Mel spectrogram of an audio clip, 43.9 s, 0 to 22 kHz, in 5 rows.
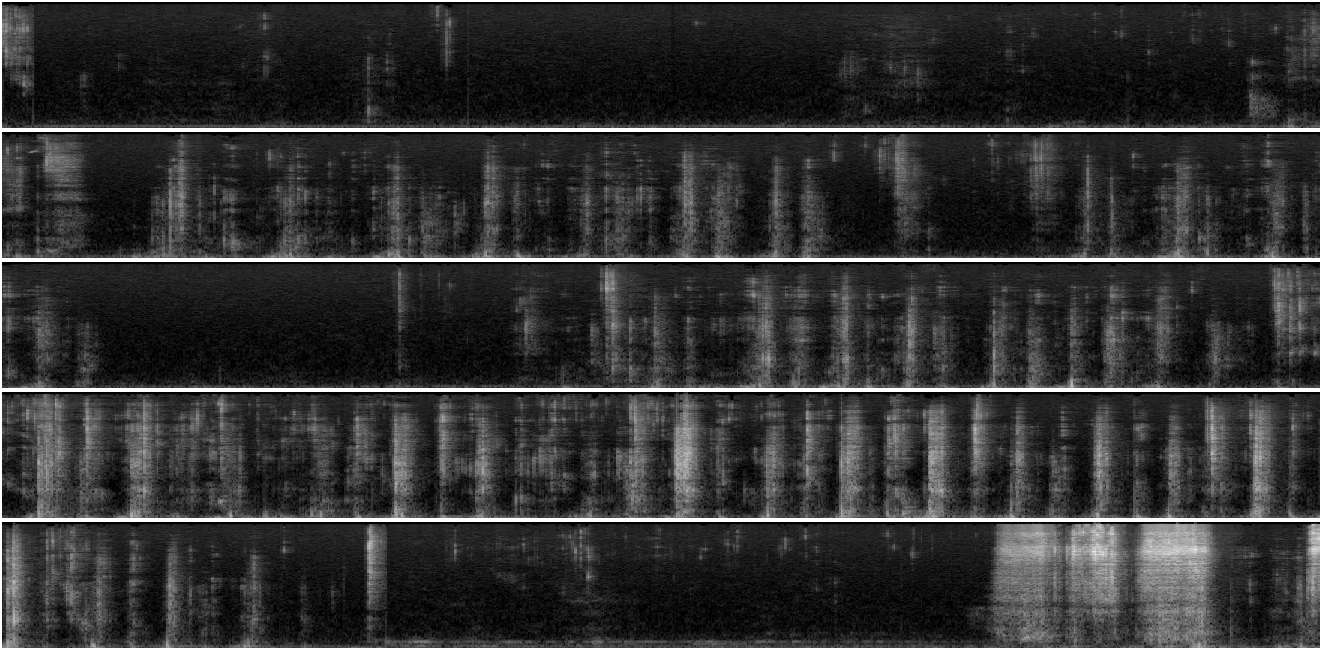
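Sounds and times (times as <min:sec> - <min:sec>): person chewing food: 0:21.0 - 0:37.8, 0:41.8 - 0:43.9.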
